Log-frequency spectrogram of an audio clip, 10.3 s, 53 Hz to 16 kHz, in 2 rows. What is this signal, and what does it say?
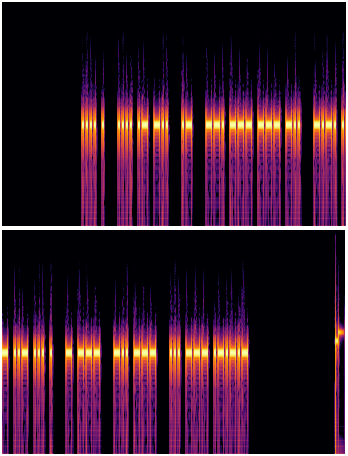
Morse code, heard as a keyed tone, about 37 wpm, 700 Hz. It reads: HE HAD A GOOD CAUSE TO DO SO.
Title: Sentences from Top 1000 Words - Review Part 1 - 40wpm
